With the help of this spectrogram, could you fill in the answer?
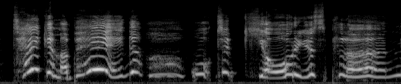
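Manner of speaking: put-on high, loud complaining old lady; fretful old lady. Old lady begging the wise man for help, high and pleading.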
